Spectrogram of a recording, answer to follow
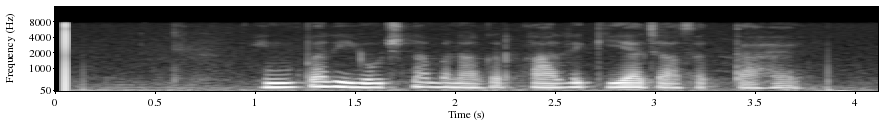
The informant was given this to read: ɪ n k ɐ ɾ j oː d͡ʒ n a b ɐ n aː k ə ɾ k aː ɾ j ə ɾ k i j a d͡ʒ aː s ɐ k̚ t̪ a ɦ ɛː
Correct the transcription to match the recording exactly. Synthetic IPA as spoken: ɪ n p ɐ ɾ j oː d͡ʒ n a b ɐ n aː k ə ɾ k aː ɾ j ə k i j a d͡ʒ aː s ɐ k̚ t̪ a ɦ ɛː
